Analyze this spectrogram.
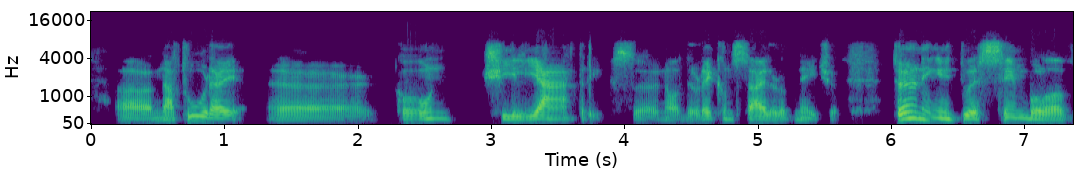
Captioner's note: non-english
